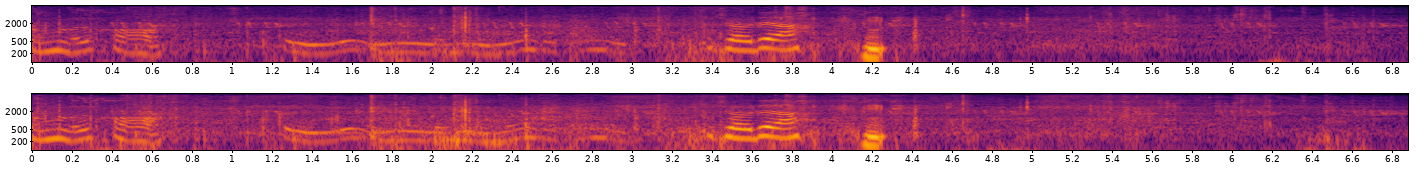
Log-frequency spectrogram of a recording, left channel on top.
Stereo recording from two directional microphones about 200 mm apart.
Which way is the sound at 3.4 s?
35° right (ahead or behind).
